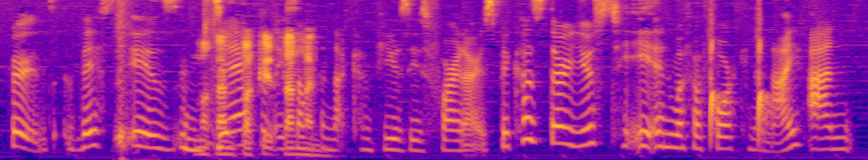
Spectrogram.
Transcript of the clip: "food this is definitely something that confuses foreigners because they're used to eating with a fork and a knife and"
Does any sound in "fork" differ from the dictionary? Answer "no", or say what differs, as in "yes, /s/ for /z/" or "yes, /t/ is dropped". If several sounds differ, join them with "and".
no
